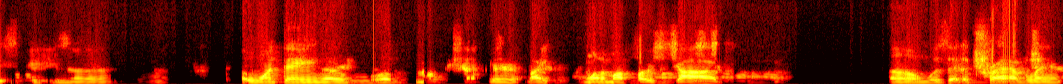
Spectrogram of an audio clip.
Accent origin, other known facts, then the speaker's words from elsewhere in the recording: Kansas City, Missouri, United States; moved away; also born or lived in Clearfield, Utah / Minneapolis, Minnesota / Camden, New Jersey / Mount Holly, New Jersey; I'm originally from Kansas City, Missouri. I was born in 1981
